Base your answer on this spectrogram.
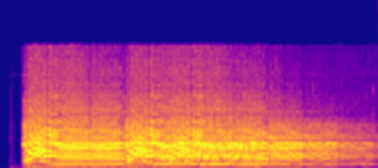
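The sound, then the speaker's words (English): A loud air horn sounds one long, sustained blast with a bright, buzzing tone that holds steady and fades slightly at the end. “You know, by popular demand, we got the blow horns in.”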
